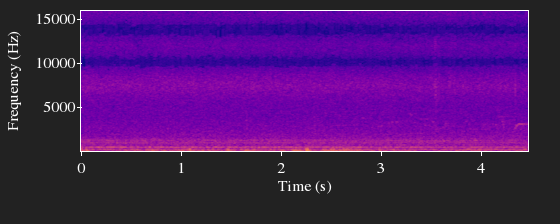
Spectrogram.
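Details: Thousands of swarming honeybees on a fine-weather day, one landing on a hand; a dense, steady low buzz fills the air with small bursts of louder humming and faint handling noise.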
